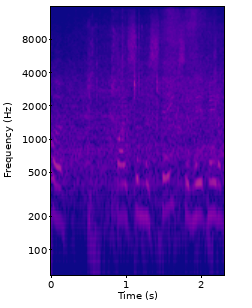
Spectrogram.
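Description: Play-by-play commentary from a televised hockey game, low in the mix, over arena background noise.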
